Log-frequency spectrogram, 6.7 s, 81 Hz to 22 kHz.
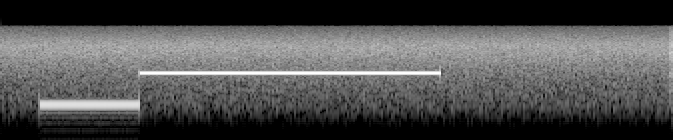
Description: Two-tone page, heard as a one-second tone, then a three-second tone, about 340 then 1180 Hz, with radio hiss and a squelch burst at the end.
